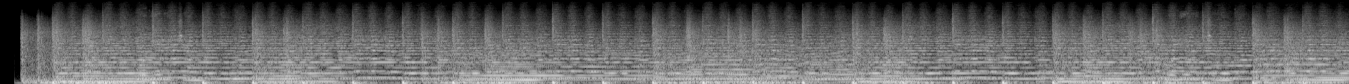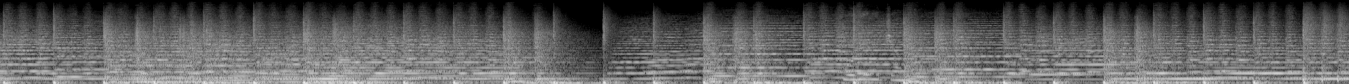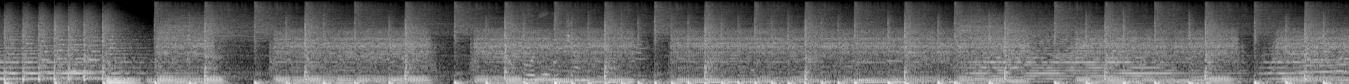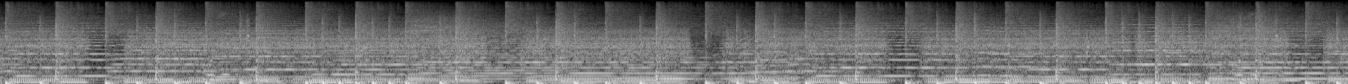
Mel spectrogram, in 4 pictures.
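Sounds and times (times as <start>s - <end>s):
epic battle rock music: 0.2s - 53.9s.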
